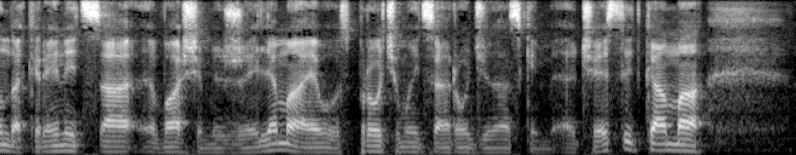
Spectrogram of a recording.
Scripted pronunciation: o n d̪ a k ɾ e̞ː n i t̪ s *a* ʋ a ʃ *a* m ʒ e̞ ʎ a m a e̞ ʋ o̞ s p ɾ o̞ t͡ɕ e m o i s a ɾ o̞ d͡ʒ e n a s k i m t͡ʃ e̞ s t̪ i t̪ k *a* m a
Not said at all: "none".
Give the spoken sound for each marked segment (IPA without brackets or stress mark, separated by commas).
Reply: a, i, a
